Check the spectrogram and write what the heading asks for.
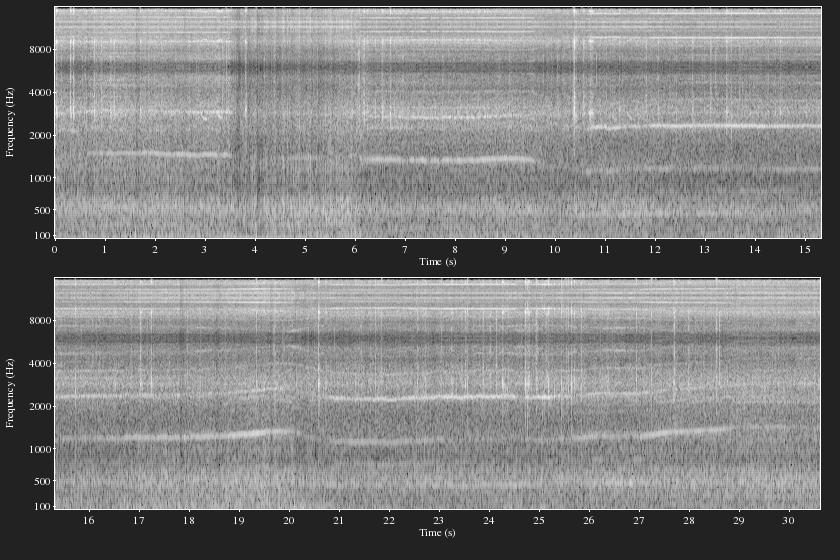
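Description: EZGO RXV golf cart driving along a paved path, heard close from the cart's body: a steady rumble of tyre and wind noise with a thin whine that drifts up and down in pitch as the speed changes.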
